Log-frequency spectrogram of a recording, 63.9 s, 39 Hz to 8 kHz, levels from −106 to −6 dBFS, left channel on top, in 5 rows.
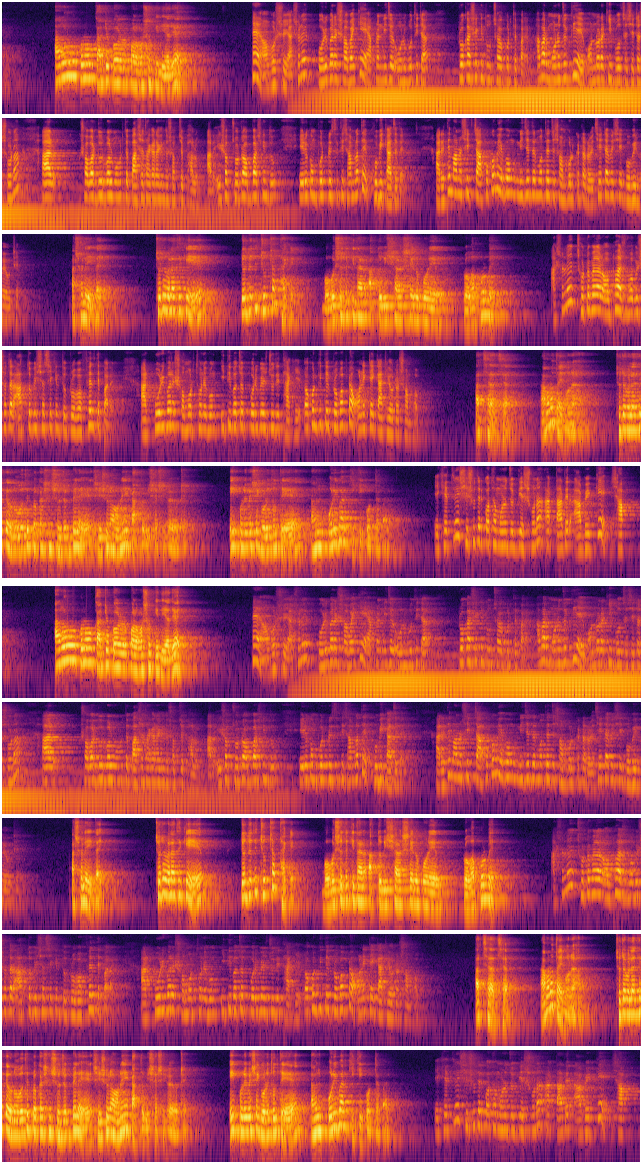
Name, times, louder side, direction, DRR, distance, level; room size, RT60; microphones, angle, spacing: voice 1, 1.1-3.6 27.0-27.6 28.6-29.7 30.4-31.4 32.0-34.4 34.8-35.4 47.8-48.5 49.1-50.0 50.6-54.8 55.7-58.9, right 3 dB, 90° right, 8 dB, 0.6 m, -19 dB
voice 2, 5.0-8.5 9.1-13.1 13.4-13.9 14.4-18.3 18.7-20.8 21.5-25.9 36.5-40.6 41.1-46.7 59.8-63.5, left 5 dB, 75° left, 9 dB, 0.5 m, -28 dB
sound 1, 5.7-18.5, left 1 dB, 35° right, 1.3 m, -33 dB
14.0 x 6.2 x 3.4 m, 1.2 s
head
